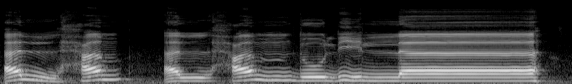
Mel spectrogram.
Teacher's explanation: ha tengah dia di tengah kerongkong jangan turun bawah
